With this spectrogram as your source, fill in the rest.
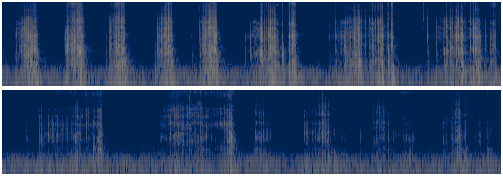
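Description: Long pointed nails scratch along the ribbed rim and inner ridges of a small, empty oval plastic mesh tray with a raised ridged rim. Short, bright, raspy strokes repeat at an uneven pace and are loudest in the first half. They then give way to softer, more continuous scraping.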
